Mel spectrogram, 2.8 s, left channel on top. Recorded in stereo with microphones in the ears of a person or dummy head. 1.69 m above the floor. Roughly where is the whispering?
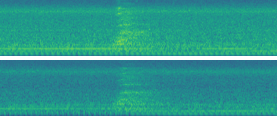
Left.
